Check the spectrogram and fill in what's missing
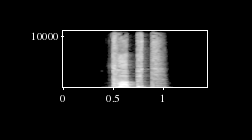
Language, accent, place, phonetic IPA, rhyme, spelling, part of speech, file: German, Germany, Berlin, [tɔpt], -ɔpt, toppt, verb, De-toppt.ogg
- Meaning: inflection of toppen: 1. second-person plural present 2. third-person singular present 3. plural imperative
